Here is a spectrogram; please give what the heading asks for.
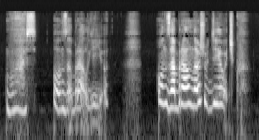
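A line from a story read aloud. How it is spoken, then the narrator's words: Hoarse rasp. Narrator (Russian): Хриплю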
